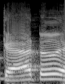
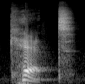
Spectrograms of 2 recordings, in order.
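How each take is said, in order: First: An extra vowel sound follows the final t. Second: The word ends cleanly on the t sound. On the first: The speaker calls it wrong. "This is that Punjabi style way you are doing" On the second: The speaker calls it right. "k, and t"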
